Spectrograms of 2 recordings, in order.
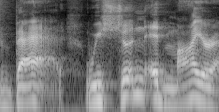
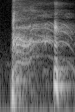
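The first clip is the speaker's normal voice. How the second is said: a quick high burst of disbelieving laughter; short incredulous laugh; 4 dB quieter than usual. Real, not acted. Reacting to Gaston's downfall, a high scoffing laugh. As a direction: laugh it off like the point proves itself.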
